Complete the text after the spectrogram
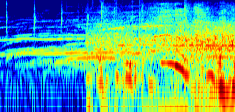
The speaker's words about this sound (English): Let's give him a round of applause, baby.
